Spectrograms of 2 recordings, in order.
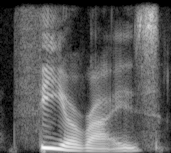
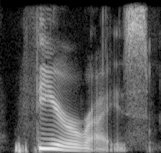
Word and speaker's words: theorize: at all people 46 can be three syllables theorize or two syllables theorize structured and the cha can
